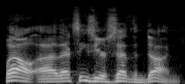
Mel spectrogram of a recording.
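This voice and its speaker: A man's voice: medium pitch, lively intonation, normal speed, no room sound, studio quality. A man hosting a morning talk radio show, conversational and pushing back with questions.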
